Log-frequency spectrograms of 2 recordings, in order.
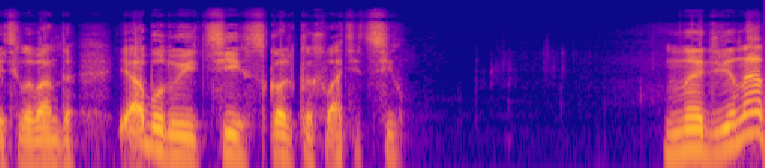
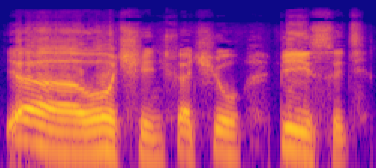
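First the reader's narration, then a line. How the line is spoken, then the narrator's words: Struggling words, then loud crying. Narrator (Russian): наконец выговорила она и громко заплакала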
